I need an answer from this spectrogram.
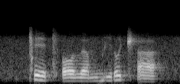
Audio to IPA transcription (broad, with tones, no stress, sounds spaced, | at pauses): ǀ e˦˨ t͡sʼ ɔ˨ ð ɐ˨ m b i˨ ɾ ʊ˦ t͡ʃʼ a˨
